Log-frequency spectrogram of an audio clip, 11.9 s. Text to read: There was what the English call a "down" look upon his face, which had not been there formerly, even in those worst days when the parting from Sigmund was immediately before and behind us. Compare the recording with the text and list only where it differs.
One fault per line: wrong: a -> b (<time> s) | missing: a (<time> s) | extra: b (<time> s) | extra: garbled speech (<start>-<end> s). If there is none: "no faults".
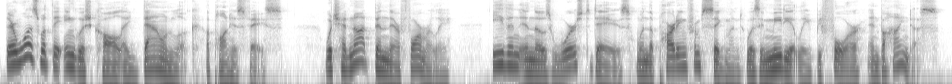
no faults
